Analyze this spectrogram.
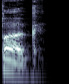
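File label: "bug", British English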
